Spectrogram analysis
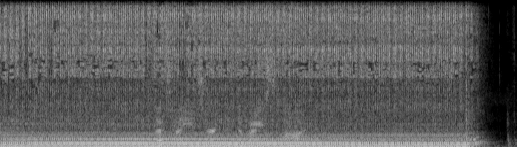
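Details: Home care suction machine running: steady loud motor hum and drone, stopping abruptly near the end as it is switched off; portable suction machine.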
